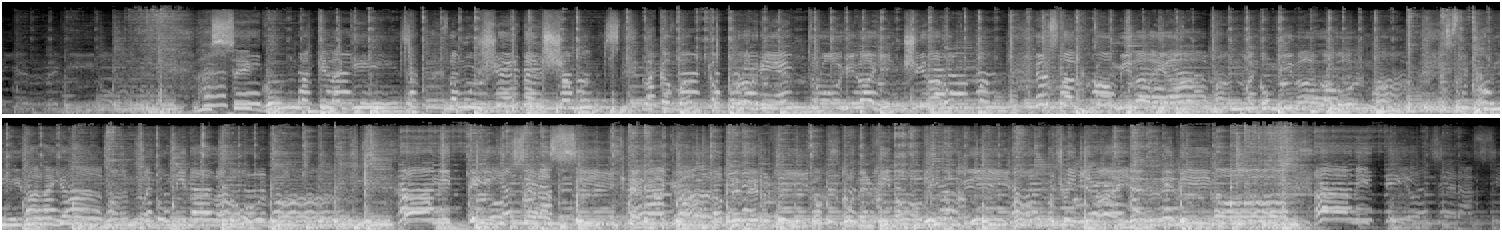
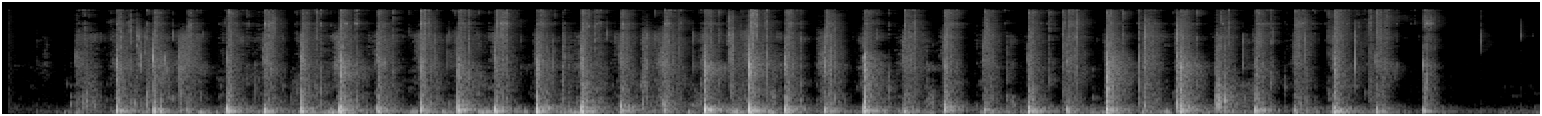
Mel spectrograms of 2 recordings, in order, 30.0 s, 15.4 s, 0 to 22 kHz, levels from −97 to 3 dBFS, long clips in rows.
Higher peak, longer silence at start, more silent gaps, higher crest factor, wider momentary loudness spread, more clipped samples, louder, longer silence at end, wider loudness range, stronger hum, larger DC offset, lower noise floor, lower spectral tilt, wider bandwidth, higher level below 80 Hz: first, 0 dBFS vs -4 dBFS; second, 0.15 s vs 0.7 s; neither; second, 14 dB vs 30 dB; second, 6 LU vs 14 LU; neither; first, -15 LUFS vs -33 LUFS; second, 0 s vs 1.05 s; second, 3 LU vs 6 LU; neither; neither; second, -41 dBFS vs -70 dBFS; about the same, -5 dB/octave vs -5.5 dB/octave; first, 19 kHz vs 16.5 kHz; first, -24 dBFS vs -48 dBFS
